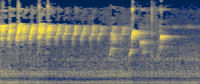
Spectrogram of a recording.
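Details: Oriental magpie-robin delivering a rapid run of high, repeated chirps about four per second, then a few longer whistled slurs, over a loud continuous low hum.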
